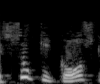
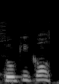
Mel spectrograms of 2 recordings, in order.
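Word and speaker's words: psúquicos (ψυχικοί): Por eso la palabra de Dios dice que para el hombre psúquicos, que es el hombre que consiste de alma, mire, la palabra es psúquicos, ¿verdad? Psúquicos.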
